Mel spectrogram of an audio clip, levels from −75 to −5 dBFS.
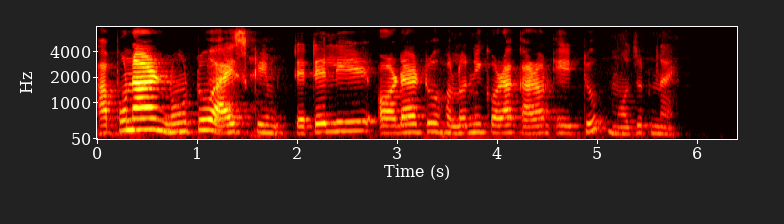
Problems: none marked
